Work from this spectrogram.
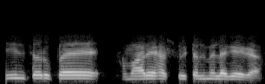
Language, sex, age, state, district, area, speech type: Hindi, male, 30-45, Uttar Pradesh, Bhadohi, rural, conversation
